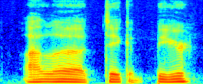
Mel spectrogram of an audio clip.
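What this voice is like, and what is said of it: Silly put-on drawl. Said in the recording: “The drawl is an Andariel thing ... That's a silly voice.”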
